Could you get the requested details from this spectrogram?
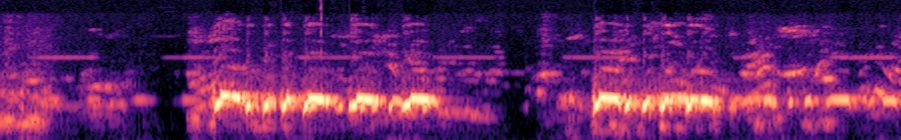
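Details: Zebra dove (perkutut) singing at night: bursts of rolling, bubbly coos near one pitch, two loud phrases separated by a short pause, with softer cooing between.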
